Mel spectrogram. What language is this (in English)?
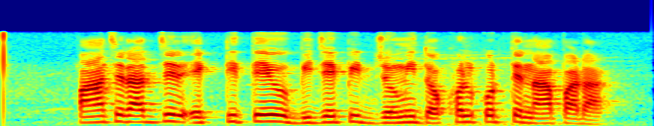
Bangla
